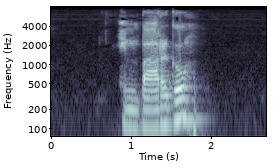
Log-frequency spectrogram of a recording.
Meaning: embargo
- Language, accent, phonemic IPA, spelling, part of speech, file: German, Austria, /ɛmˈbaʁɡo/, Embargo, noun, De-at-Embargo.ogg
